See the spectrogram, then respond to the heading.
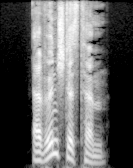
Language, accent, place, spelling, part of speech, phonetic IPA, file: German, Germany, Berlin, erwünschtestem, adjective, [ɛɐ̯ˈvʏnʃtəstəm], De-erwünschtestem.ogg
- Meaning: strong dative masculine/neuter singular superlative degree of erwünscht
